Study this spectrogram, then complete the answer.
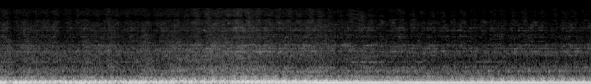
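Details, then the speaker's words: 1967 Chevy C10, cold start after sitting 2–3 days: a deep, loud, uneven rumble with an open bark at cold idle; the owner says it is noisy and needs a muffler. Loud exhaust with no muffler. "God, she's noisy. I need a muffler."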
